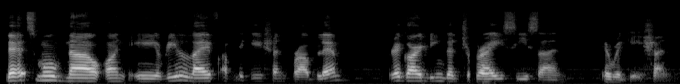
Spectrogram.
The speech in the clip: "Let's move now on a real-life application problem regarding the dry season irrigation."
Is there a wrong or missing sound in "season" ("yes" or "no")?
yes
